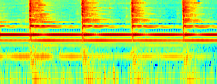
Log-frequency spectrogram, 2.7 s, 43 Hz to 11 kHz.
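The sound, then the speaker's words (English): An old schoolhouse bell from 1900, used as a camp dinner bell, is struck four times at a steady, even rhythm. Each clang lands on a bright, sustained ringing tone that hums on between the strikes. “Boys' camp procured this bell after years of being ridiculed for its pathetic dinner bell.”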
